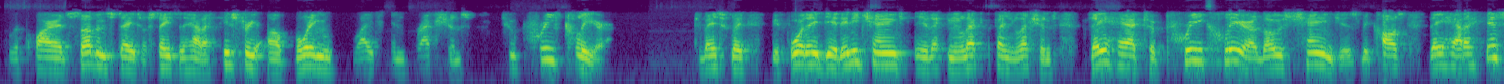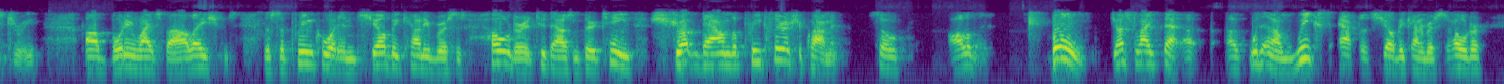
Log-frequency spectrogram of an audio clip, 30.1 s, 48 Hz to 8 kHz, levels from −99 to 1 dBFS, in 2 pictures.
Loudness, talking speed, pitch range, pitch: -17 LUFS, 145 wpm, 130-190 Hz, 155 Hz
